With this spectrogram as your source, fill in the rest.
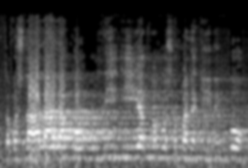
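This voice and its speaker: A man giving an earnest, halting personal testimony to a group. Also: extremely high pitch, little pitch movement, slight background noise. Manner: earnest, halting, with many restarts. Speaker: testimony speaker. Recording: echoey room, mic far off.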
